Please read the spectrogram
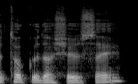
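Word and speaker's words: Tokuda Shūsei: Han heter Tokuda Shusei, född 1872, dog i november 1943.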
